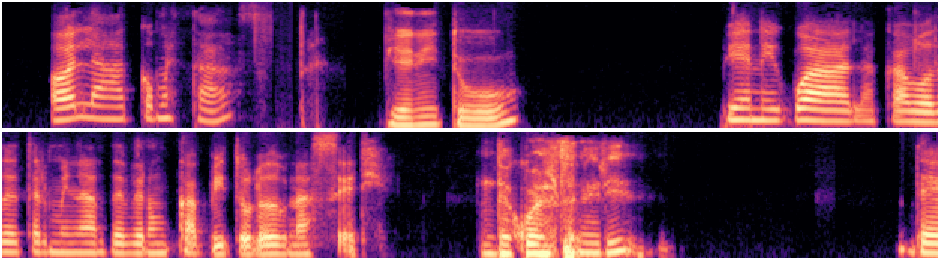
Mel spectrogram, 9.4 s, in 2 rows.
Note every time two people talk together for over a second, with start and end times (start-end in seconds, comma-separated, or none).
none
